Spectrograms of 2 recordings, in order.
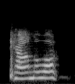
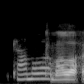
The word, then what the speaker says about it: Kamala: Kamala Harris. – Or is it? That, yeah, I don't know how to say her first name. – Just think of the wrestler that passed away, unfortunately.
